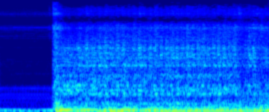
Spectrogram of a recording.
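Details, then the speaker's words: Berkeley two-stroke car, unstarted a month or two, choke on, after letting fuel pump run longer; after a pause it suddenly catches with a loud, low, rough rumble but doesn't settle into idle: fires but won't keep running. "There we go. Oh, almost. Let's try it again."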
